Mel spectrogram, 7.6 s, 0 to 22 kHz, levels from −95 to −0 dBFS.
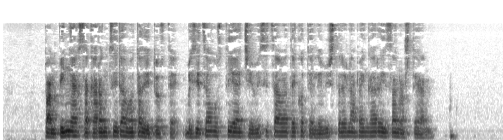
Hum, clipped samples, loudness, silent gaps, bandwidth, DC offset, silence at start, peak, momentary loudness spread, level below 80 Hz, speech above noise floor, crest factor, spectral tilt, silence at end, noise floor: none; under 0.1%; -20 LUFS; none; 11.5 kHz; under 0.1%; 0.65 s; 0 dBFS; 10 LU; -48 dBFS; 48 dB; 20 dB; -5 dB/octave; 0.75 s; -67 dBFS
